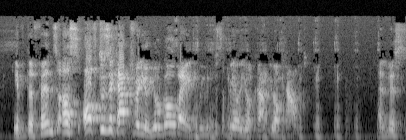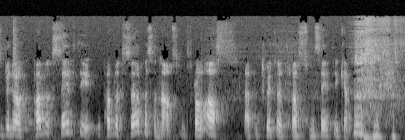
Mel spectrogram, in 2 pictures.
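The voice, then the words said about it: Bad put-on German accent. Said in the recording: “This is my horrible German accent.”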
